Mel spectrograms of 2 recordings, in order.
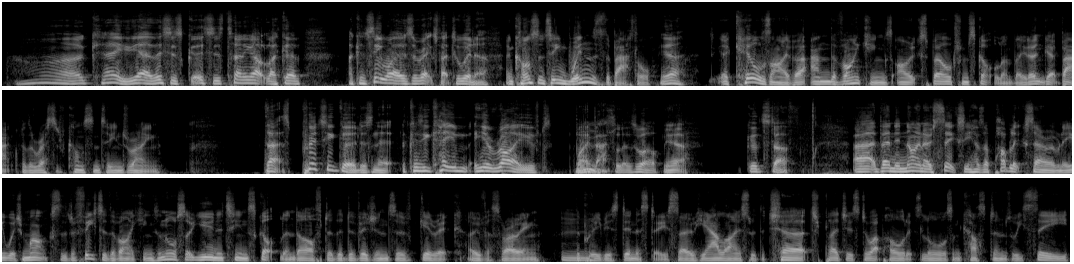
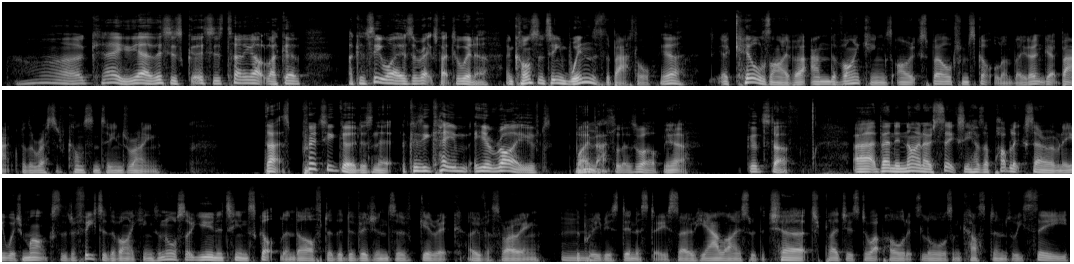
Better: second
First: distortion; slight; 9 dB below the speech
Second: none

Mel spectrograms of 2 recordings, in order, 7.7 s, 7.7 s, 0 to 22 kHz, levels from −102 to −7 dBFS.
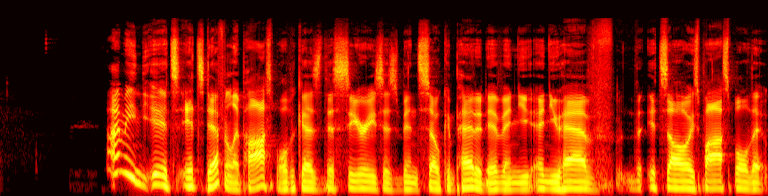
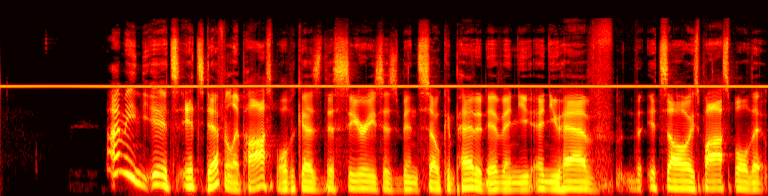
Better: first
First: none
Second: high-pitched whine; noticeable; throughout; 4 kHz, 10 dB below the speech

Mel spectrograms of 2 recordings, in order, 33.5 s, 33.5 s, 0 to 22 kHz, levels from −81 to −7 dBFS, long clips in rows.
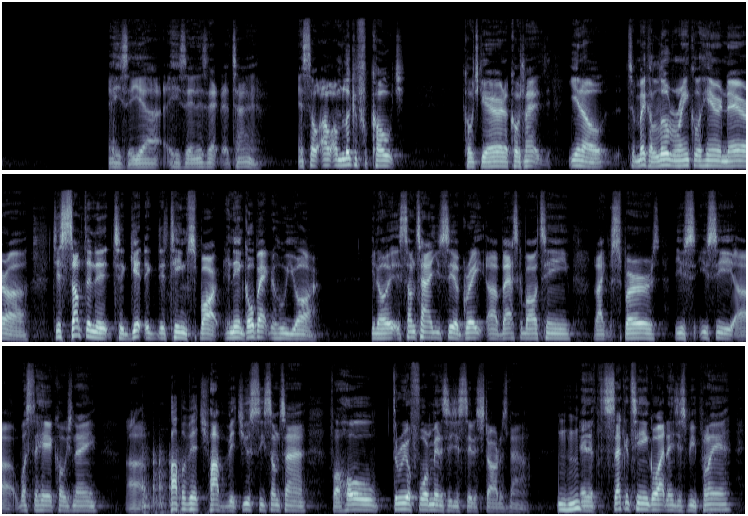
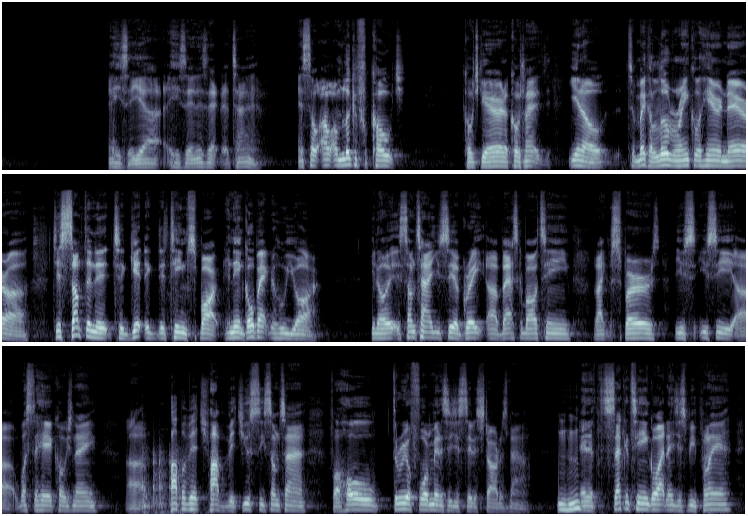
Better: neither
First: none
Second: none

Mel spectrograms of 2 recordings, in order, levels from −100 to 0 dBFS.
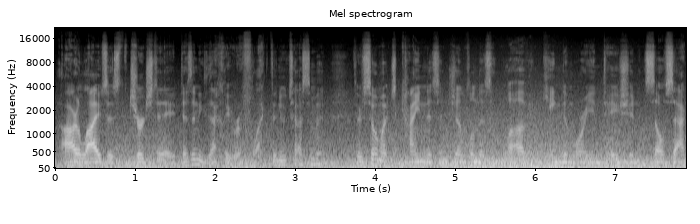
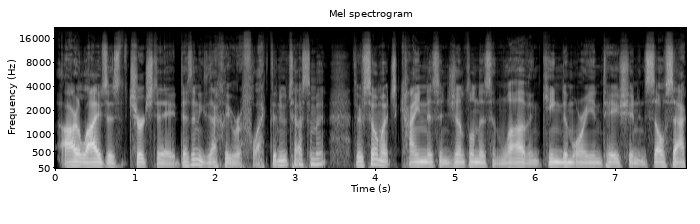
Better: second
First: wind noise on the microphone; heavy; 5 dB below the speech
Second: none

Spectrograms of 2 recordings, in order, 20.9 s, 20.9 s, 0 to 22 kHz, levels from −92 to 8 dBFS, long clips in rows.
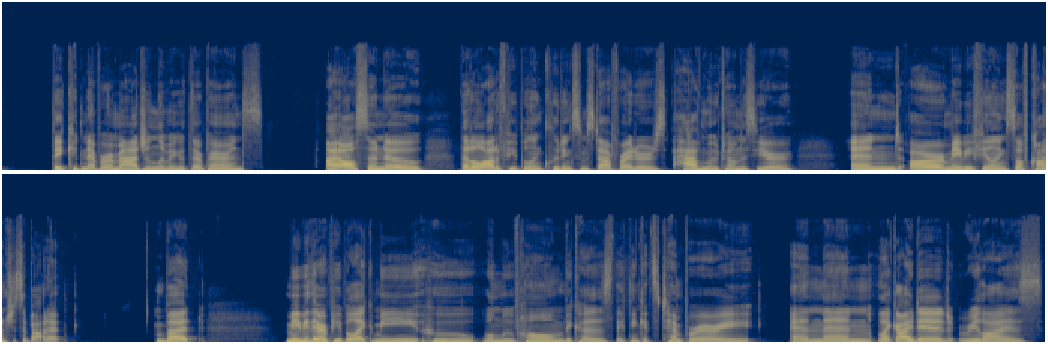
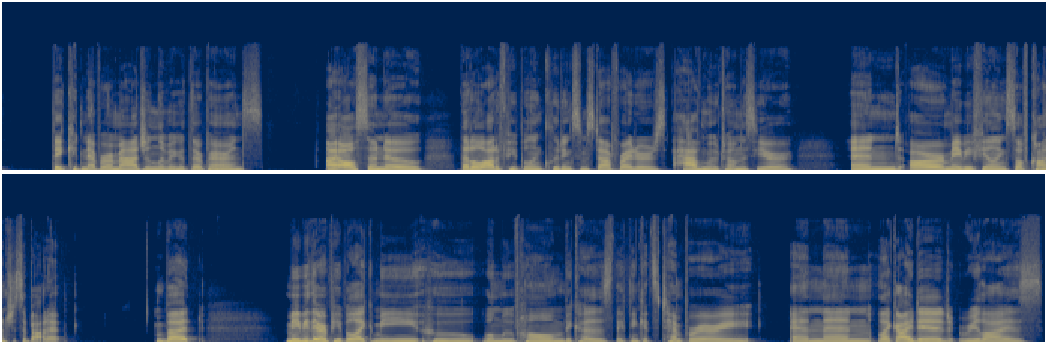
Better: neither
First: none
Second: none

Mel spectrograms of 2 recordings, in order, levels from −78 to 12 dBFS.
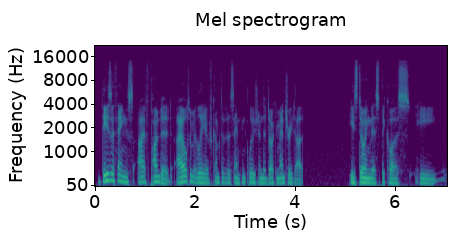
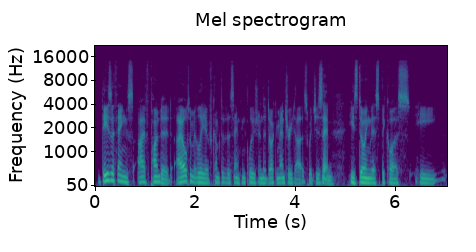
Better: second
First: audio cutting out; at 4 s for 1 s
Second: none

